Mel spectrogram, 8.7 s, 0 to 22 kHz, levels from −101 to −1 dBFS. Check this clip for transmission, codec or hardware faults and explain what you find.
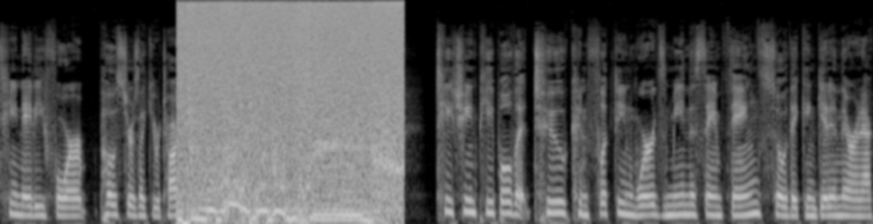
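One fault: a wrong sample width from 1.76 to 4.04 s, after "posters like you were" and before "teaching people that two". Samples that fit 32-bit float data being read as 16-bit integers split each value in two, giving loud noise over buried speech at half speed and lowered pitch.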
